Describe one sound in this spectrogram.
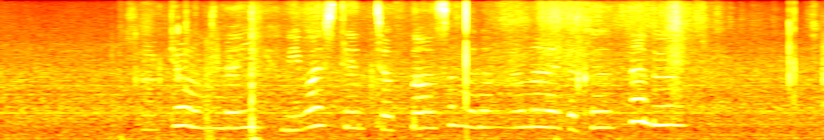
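A young woman speaks softly and brightly close to a phone microphone.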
